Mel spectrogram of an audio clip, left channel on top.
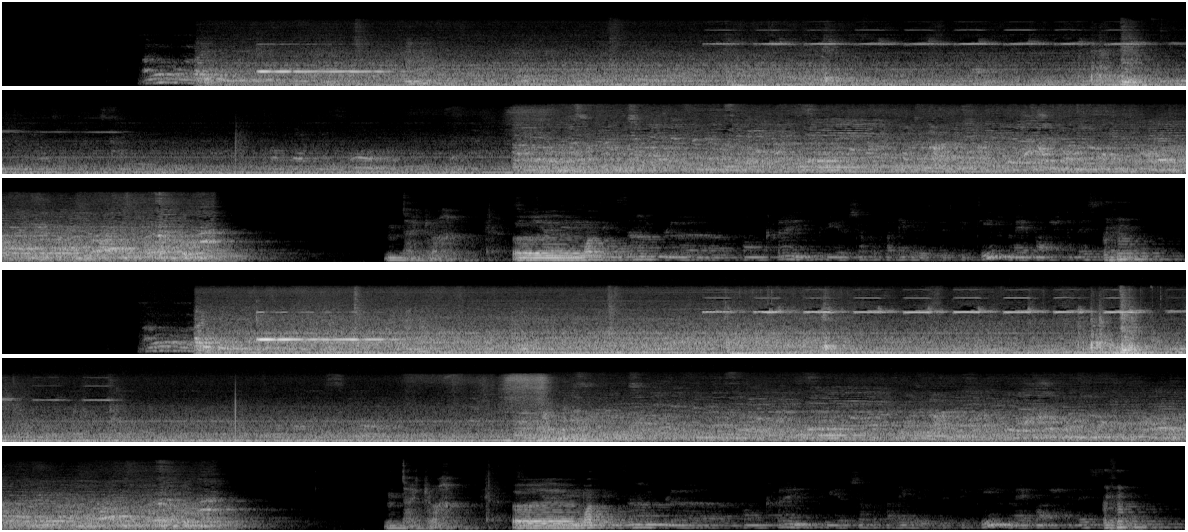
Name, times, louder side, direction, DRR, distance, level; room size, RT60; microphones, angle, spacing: voice 1, 1.4-3.4 3.9-4.5 5.4-7.1 7.4-10.8 11.3-13.9 14.4-16.6 17.1-20.5 21.0-25.6 28.8-35.1, equal, 20° left, -5 dB, 0.7 m, -37 dB
sound 1, 1.4-21.1, right 2 dB, 30° right, 0.5 m, -41 dB
sound 2, 1.9-17.9, right 6 dB, 90° right, 0.4 m, -24 dB
sound 3, 16.9-25.8, left 2 dB, 65° left, 0.7 m, -24 dB
voice 2, 27.5-28.2 28.5-29.6 34.7-34.9, left 1 dB, 55° right, 3 dB, 0.9 m, -25 dB
7.0 x 2.8 x 5.2 m, 1.4 s
head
